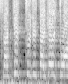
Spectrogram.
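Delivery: very loud, high-pitched angry yell; acted truck driver yelling. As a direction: bellow it like an enraged trucker. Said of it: "il fait vraiment genre".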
